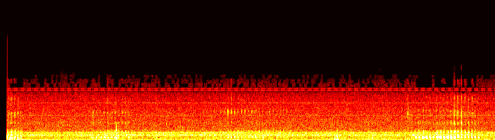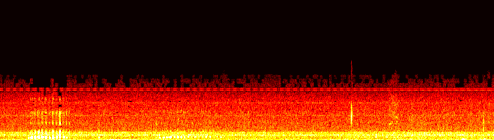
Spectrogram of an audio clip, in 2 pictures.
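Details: Mother cat hugging her kitten, purring softly and steadily in a low rumble, with a few slightly louder swells, under a constant hiss of background noise.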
